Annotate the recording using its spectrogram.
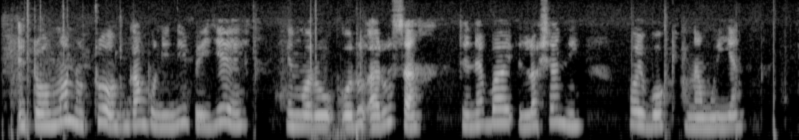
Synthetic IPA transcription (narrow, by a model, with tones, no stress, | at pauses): e˨to˨mo˦nu˨two˦˨ŋɡa˦mbu˨ni˨ni˦pe˨je˦ | e˨ŋo˨ɾu˨˦a˨ɾu˦sa˨ | tɛ˨nɛ˦ba˦˨lɔ˦ʃa˦ni˦ | ɔ˦i˨bo˦kna˨mwi˨ja˦n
